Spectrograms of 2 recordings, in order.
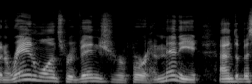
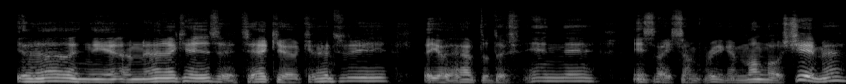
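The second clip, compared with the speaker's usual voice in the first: slow, drawn-out put-on street-talk voice; 6 dB quieter than usual.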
